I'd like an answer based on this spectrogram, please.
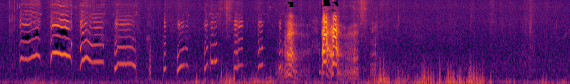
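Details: A six-week-old puppy from Holly's rescue litter of six boys and four girls gives a quick string of high, bending whimpers, then breathy yelps and rustling noises as the crying fades.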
